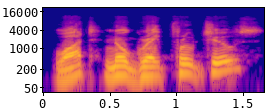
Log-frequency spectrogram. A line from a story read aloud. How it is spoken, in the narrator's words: he snapped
